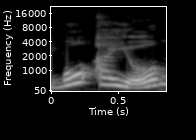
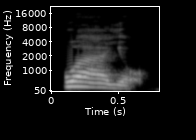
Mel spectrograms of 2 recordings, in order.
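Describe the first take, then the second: First: The vowels are kept apart as separate syllables. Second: The vowels are sped up and merged together.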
